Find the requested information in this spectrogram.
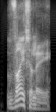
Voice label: "vitally", British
